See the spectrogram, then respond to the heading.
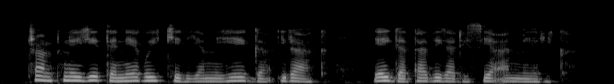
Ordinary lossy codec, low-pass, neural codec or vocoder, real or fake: none; none; codec, 16 kHz, 8 kbps, FreqCodec, larger model; fake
